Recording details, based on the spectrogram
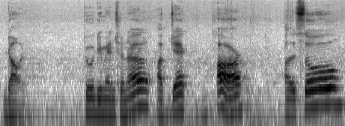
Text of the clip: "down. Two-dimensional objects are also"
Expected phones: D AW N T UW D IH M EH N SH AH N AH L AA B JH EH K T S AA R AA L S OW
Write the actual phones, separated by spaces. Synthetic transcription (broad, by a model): D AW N T UW D IH M EH N SH AH N AH L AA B JH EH K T AA R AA L S OW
